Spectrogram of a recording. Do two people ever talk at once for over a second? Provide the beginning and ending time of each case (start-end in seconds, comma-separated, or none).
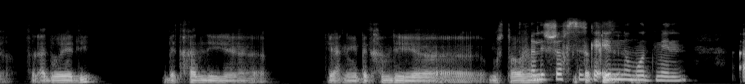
5.2-6.5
